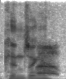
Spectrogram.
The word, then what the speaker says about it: Kinzinger: I always get his name wrong. Adam Zinger or Adam Kinzinger, Kinzinger, yeah.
